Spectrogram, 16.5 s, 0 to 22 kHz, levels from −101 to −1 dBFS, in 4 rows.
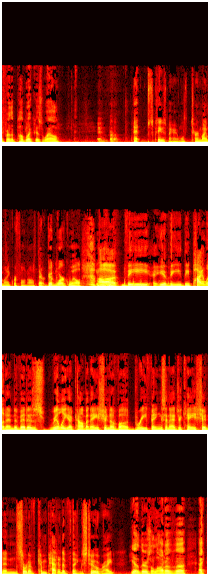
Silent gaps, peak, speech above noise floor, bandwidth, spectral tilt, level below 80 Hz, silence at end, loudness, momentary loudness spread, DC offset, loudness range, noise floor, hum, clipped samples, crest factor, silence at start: none; -4 dBFS; 34 dB; 12 kHz; -7 dB/octave; -46 dBFS; 0.05 s; -23 LUFS; 11 LU; under 0.1%; 8 LU; -56 dBFS; none; under 0.1%; 20 dB; 0 s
